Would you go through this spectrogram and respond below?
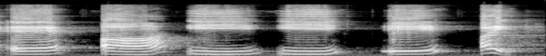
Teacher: इसको उच्चरित करते हैं तो आप खुद अनुभव करेंगे कि जो हमारे होठ हैं वो थोड़े से फैले हुए रहते हैं गोलाई में नहीं होते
